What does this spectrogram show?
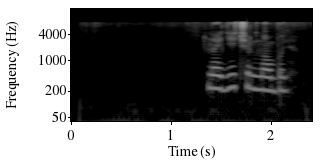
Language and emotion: Russian, neutral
